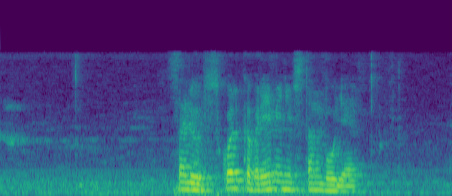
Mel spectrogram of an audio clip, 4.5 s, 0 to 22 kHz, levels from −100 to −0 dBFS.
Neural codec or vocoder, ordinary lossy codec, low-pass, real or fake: none; Opus, 64 kbps; 7.2 kHz; real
